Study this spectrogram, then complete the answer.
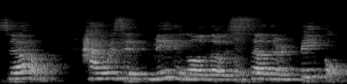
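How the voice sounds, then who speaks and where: Noticeable background noise runs under the speech. The pitch varies in an ordinary way. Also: woman. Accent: New York. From Long Island, New York. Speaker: stand-up comedian. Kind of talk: live stand-up comedy set. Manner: warm, storytelling.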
